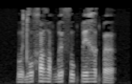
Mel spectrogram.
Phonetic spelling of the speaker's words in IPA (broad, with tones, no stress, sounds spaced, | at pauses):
ʊ˨ d o˦ x ʏ˦ ðˤ ʊ˨ ɡ͡b ʏ˦ θ u˦˨ k͡p e˦ ɣ ɐ˦ k͡p œ˨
